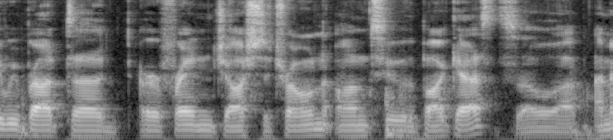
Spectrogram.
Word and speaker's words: Citron: Today's guest is, I better pronounce it correctly this time, Josh Citron, as in Megatron.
